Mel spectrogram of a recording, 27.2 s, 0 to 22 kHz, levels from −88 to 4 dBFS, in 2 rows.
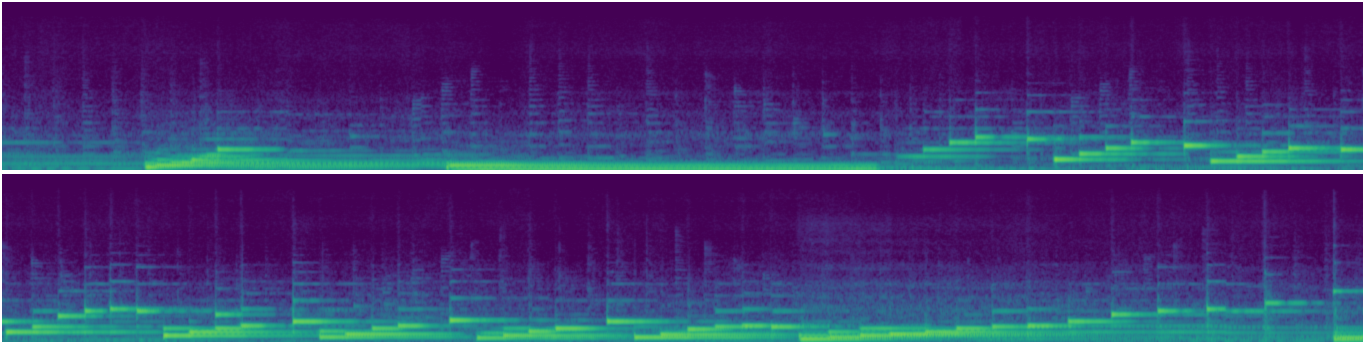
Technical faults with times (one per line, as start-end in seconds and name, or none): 25.85-27.23 drift correction step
